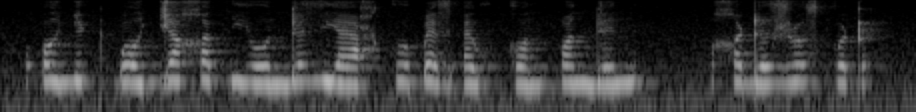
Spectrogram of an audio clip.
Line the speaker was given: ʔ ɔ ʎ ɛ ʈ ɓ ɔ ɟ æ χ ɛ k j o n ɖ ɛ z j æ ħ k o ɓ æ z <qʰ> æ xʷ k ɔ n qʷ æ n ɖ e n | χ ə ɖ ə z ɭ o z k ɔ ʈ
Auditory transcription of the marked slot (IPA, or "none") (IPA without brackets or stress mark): ʔ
